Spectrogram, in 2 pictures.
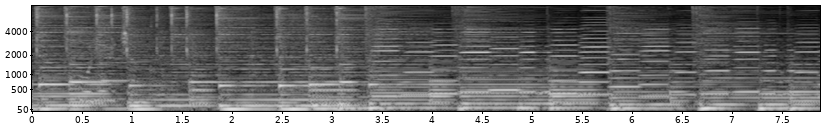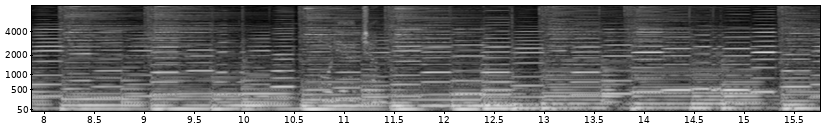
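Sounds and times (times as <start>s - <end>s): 
French tango music: 0.0s - 15.7s.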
